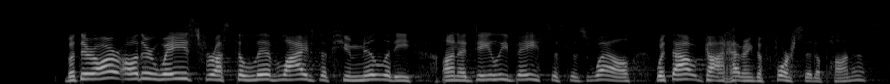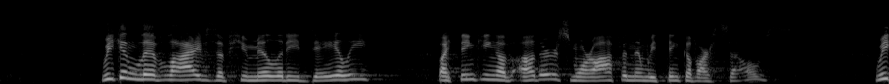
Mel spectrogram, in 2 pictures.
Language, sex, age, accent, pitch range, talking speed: English, male, 40-59, American, 155-210 Hz, 150 wpm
